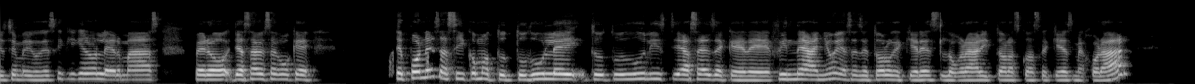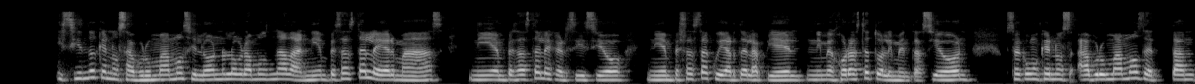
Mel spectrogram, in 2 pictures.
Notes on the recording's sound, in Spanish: Esta temporada grabada de forma remota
